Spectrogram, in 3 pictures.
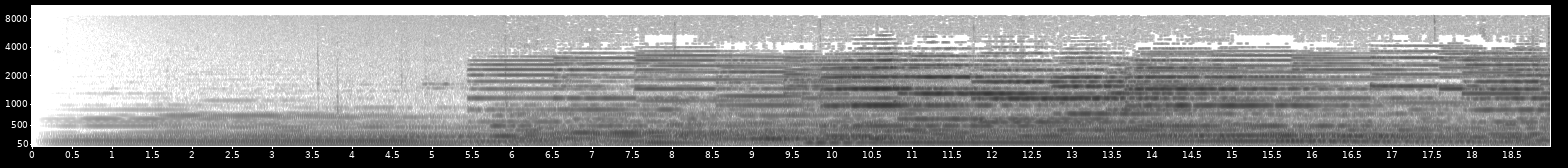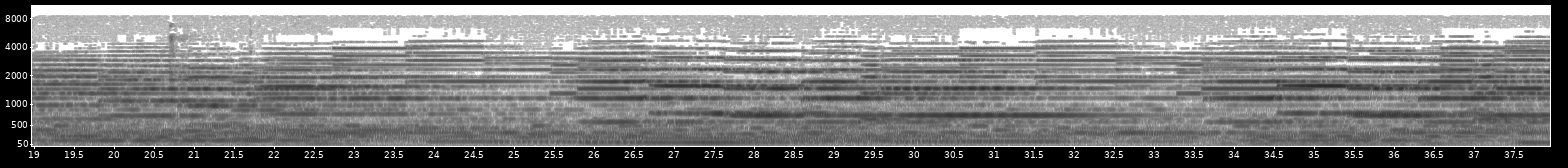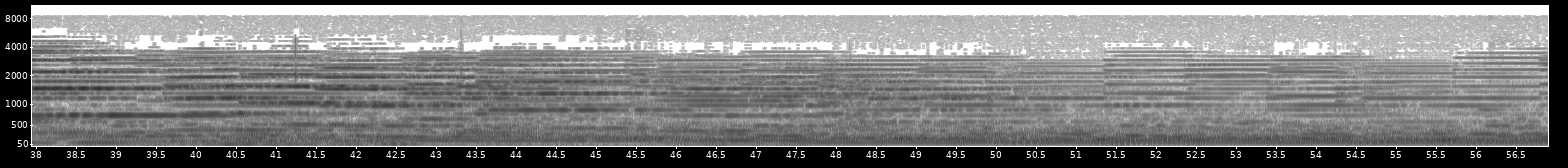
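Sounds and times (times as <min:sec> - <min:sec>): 
organ improvisation in Valladolid: 0:04.5 - 0:56.8
trumpet improvisation in Valladolid: 0:05.4 - 0:50.5.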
